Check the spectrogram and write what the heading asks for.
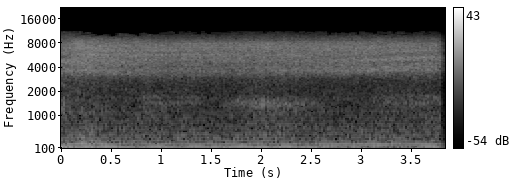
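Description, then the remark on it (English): A steady, dense drone of insects, likely crickets or cicadas, fills the air outdoors in Mount Lebanon on a humid day, a continuous high-pitched buzzing chorus with a low hum underneath and no voices. “And now, yeah, back in Mount Lebanon, listening to the crickets or cicadas, or please tell me, tell me what I'm listening to.”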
